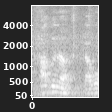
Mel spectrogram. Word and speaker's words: Wagner: 독일말은 W는 V자 발음을 낸 것이 독일 발음이기 때문에 바그너라고 합니다.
